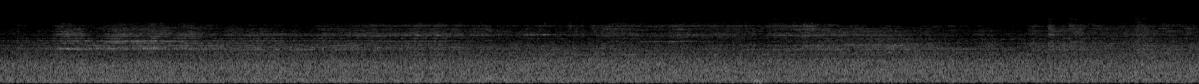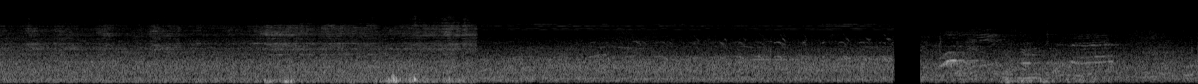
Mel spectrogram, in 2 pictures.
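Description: Steady rushing outdoor noise with no clear single source, broken by a few brief bumps about two-thirds of the way through.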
